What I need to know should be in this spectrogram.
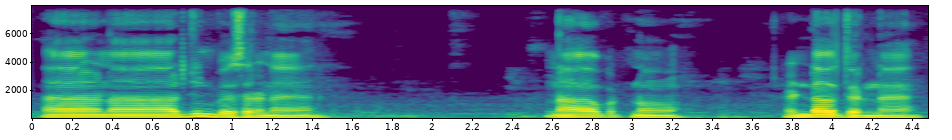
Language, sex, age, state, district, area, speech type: Tamil, male, 18-30, Tamil Nadu, Nagapattinam, rural, spontaneous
